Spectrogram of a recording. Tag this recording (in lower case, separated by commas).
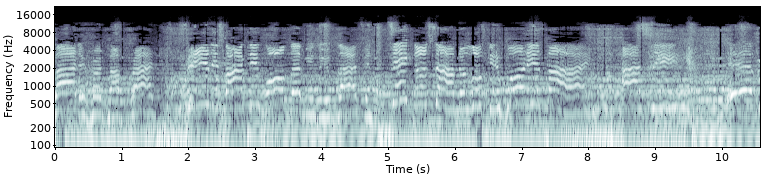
female singing, music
